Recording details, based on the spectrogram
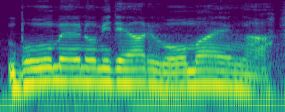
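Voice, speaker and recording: An actor playing a smug shapeshifting villain cleric in a game, composed, mocking and theatrical. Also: male voice, mid-range voice, quick pace, natural voice. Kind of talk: Japanese game voice acting. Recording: long hall reverb, game music behind. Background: game music.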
